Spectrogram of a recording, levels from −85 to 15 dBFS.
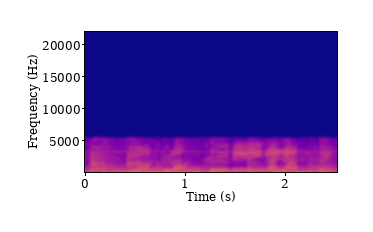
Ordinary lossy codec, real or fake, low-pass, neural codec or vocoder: none; fake; 5.4 kHz; codec, 16 kHz, 16 kbps, FreqCodec, larger model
